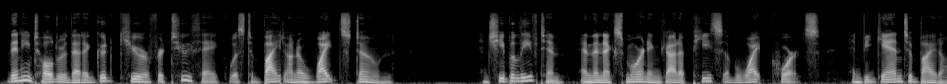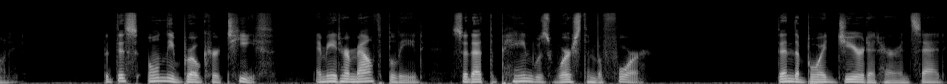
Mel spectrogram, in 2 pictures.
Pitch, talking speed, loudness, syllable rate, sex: 110 Hz, 205 wpm, -23 LUFS, 5.3 syllables/s, male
